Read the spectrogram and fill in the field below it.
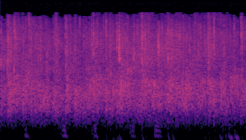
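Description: A television studio audience claps steadily, a dense wash of applause that stays even and fairly faint throughout.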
